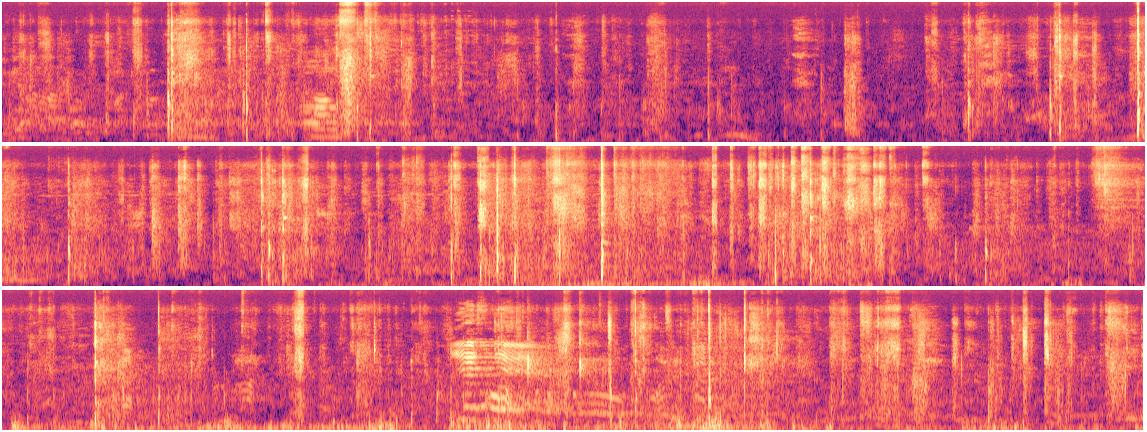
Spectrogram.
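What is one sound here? Tennis rackets strike a ball with sharp pops, outdoors.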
